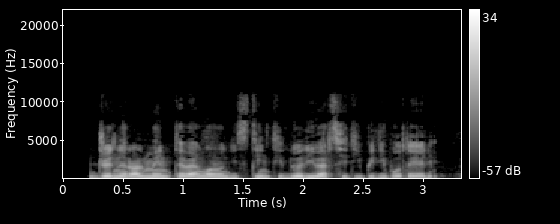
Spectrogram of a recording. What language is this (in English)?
Italian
